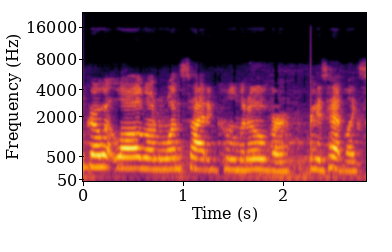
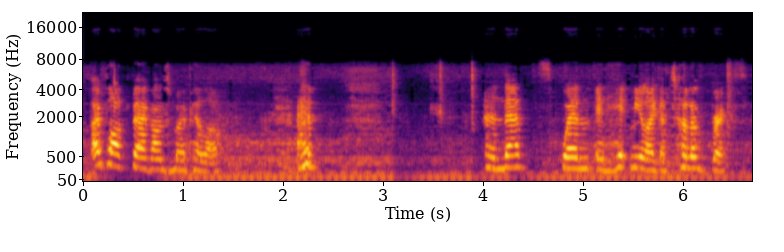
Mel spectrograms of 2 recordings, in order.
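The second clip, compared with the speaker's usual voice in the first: plain reading voice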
